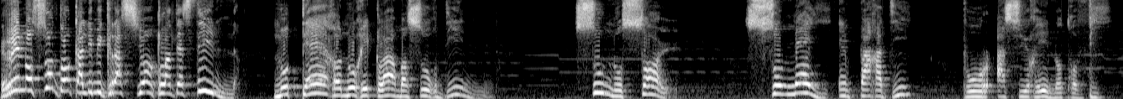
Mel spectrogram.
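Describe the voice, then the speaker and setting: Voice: medium pitch, big pitch swings, takes it slowly. A poet reciting spoken-word verse in a solemn, declamatory way with theatrical emphasis. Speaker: slam poet. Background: music under the voice.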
